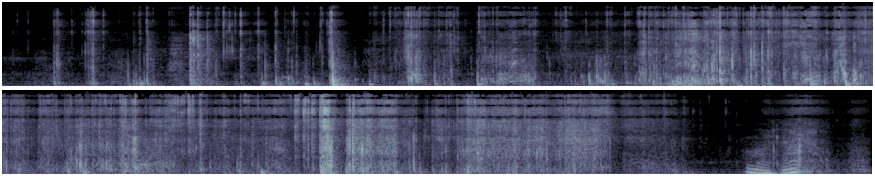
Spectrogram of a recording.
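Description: Scissors cutting and tearing open the well-wrapped box packaging of a cross-stitch kit, with crinkling, snipping and crumpling in bursts that grow denser and louder midway, up close and without speech.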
